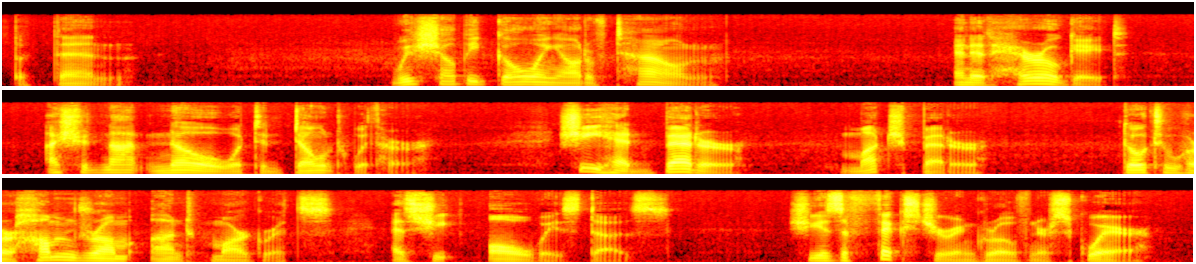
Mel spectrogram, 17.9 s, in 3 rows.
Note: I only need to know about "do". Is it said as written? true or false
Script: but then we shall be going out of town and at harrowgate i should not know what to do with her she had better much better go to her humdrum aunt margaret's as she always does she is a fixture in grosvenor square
false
